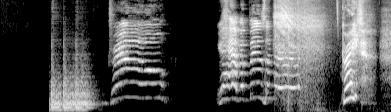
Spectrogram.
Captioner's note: knocking on door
